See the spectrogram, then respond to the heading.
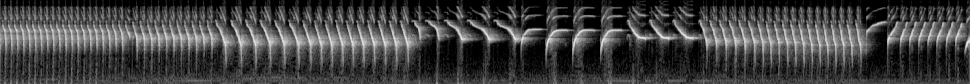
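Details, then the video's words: Long, vigorous canary song used to coax other canaries into song: a dense high trill, then a fast roll of repeated notes, a burst of sharp varied chips and whistles, and a return to rolling trills. "PANCINGAN Kenari GACOR PANJANG Cuit CUIT EMOSI"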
